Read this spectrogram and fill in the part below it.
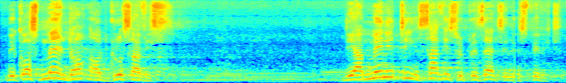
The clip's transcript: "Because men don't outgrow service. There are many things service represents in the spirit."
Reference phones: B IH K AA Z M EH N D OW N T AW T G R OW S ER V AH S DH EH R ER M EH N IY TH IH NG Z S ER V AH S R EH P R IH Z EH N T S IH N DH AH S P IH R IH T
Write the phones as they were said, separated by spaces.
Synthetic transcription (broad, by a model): B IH K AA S M EH N D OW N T AW T G R OW S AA V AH S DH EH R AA M EH N IY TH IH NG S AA V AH S R EH P R IH Z EH N T S IH N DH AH S P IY R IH T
